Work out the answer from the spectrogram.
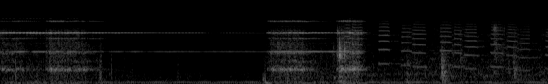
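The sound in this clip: An old telephone bell rings faintly in bursts, goes quiet, then rings again before clicks and a clatter as the receiver is picked up.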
